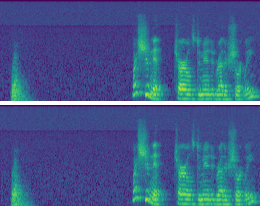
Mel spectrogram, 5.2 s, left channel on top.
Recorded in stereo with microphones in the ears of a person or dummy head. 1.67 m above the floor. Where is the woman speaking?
10° left (ahead or behind), 1.2 m.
